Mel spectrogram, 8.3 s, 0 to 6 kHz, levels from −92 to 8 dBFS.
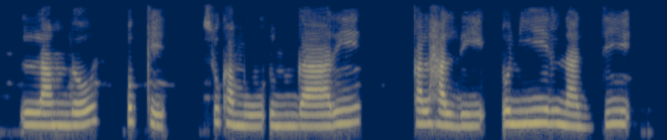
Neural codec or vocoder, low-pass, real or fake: codec, 16 kHz in and 24 kHz out, 1 kbps, XY-Tokenizer; 5.4 kHz; fake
